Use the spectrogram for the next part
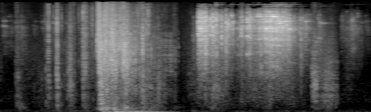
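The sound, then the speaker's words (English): An anchor is pulled and tears from wood, which cracks and splinters apart in two loud bursts of tearing and crunching, the first with a heavy low thud, preceded by a few small creaks and clicks. “They pulled, and the anchor tore from the wood with a hail of splinters.”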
